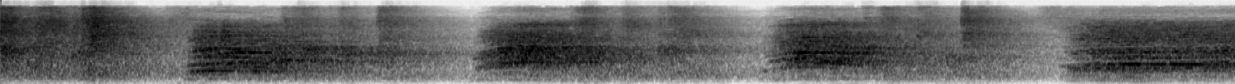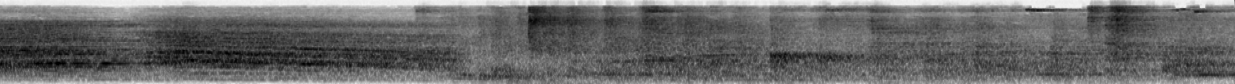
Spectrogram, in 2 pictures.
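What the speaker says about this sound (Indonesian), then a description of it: "Tepuk semangat." An Indonesian classroom performs a spirit clap chant, voices shouting together in rhythmic bursts with claps, several separated chanted phrases building into a longer sustained group cry, loud and close.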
